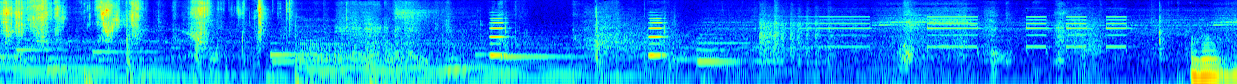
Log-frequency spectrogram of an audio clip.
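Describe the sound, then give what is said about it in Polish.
Electronic beeps of a pulse oximeter sound in a steady, repeating rhythm, woven into a layered musical piece built on the rhythm set by a respirator and pulse oximeter, with sustained tones and scattered percussive clicks. “Po raz kolejny słyszymy utwór, który powstał na bazie rytmu wyznaczanego przez respirator, przez pulsoksymetr.”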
